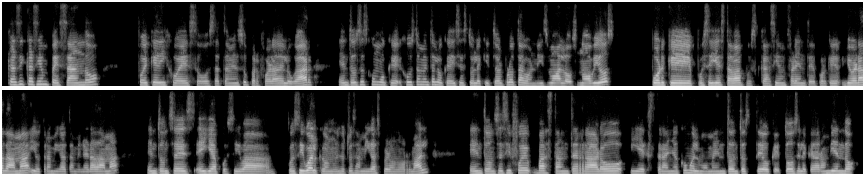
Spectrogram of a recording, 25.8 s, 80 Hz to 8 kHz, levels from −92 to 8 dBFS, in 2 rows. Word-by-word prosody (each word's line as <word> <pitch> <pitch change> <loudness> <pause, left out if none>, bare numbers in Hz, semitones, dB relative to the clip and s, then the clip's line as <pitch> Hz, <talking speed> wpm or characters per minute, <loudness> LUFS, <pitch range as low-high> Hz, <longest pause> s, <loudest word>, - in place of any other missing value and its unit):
casi, 255 0 -1
casi 275 +1 0
empezando 225 0 0 0.6
fue 220 -1 -1
que 230 +1 +1
dijo 215 -1 -2
eso, 200 -2 -3
o 185 0 -5
sea, 190 +1 -7
también 195 +1 -6
superfuera 195 -3 -3
de 200 - -1
lugar, 190 +5 +3 0.4
entonces 225 +3 -3
como 245 -5 -4
que 205 0 -4
justamente 255 +1 -3
lo 230 -3 -2
que 200 - -3
dices 195 +1 -4
tú, 200 - -4
le 190 -1 -1
quitó 195 +1 -5
el 200 - -5
protagonismo 210 -3 -1
a 210 - +3
los 180 -1 -1
novios 210 +6 +3 0.6
porque, 210 -2 +6
pues, 200 0 -5
ella 210 +1 +5
estaba, 210 0 +3
pues, 190 -3 -14
casi 190 +1 -5
enfrente, 200 -3 -4
porque 190 +1 -5
yo 210 +1 +1
era 225 +1 +7
dama 210 +2 +3
y 215 - -1
otra 195 +1 -7
amiga 190 -1 -5
también 180 -1 -12
era 185 +1 -1
dama, 190 +3 0 0.4
entonces 200 -1 +1
ella, 200 0 +3
pues, 185 -1 -11
iba, 185 -2 +1 0.2
pues 200 +1 -3
igual 225 0 +7
que 195 - -6
mis 185 0 -6
otras 210 +2 -7
amigas, 195 0 -3
pero 185 -2 -4
normal, 180 +10 -1 0.6
entonces 200 0 -1
sí 220 - 0
fue 230 +2 +1
bastante 205 -2 -1
raro 200 +1 +3
y 200 -2 -3
extraño 190 +1 -4
como 225 0 -2
el 200 - +1
momento, 185 +1 -2
entonces 185 0 -3
te 190 - -2
digo 185 -1 +4
que, - - -5
todos 195 +1 +2
se 200 - -1
le 185 - -2
quedaron 180 +2 -1
viendo 200 -1 +2
200 Hz, 175 wpm, -23 LUFS, 190-215 Hz, 0.6 s, era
